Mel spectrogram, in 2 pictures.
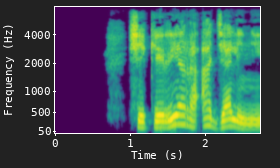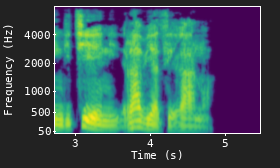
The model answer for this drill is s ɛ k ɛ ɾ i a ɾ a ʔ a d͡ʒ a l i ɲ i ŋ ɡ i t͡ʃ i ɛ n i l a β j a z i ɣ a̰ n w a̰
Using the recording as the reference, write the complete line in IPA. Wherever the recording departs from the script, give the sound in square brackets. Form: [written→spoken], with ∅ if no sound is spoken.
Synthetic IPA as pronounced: [s→ʃ] ɛ k ɛ ɾ i a ɾ a ʔ a d͡ʒ a l i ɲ i ŋ ɡ i t͡ʃ i ɛ n i [l→ɾ] a β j a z i ɣ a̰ n w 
